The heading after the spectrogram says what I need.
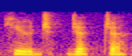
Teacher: the final consonant that g sound which actually is sounding like a j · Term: j sound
